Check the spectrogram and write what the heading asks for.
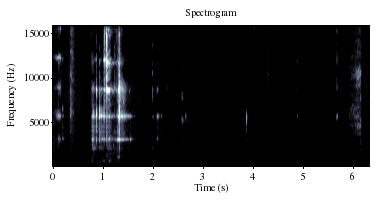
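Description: Bamboo double-pointed knitting needles and a yarn needle clicking and knocking together in a short cluster about a second in, as stitches are slipped onto the yarn needle, followed by a few faint single ticks.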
